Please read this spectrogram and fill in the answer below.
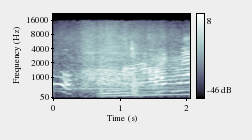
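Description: A long, drawn-out 'oh-hoh' of amazement (Thai 'โอ้โห', 'wow') in a low adult voice, rising slowly in pitch for nearly two seconds, with a breathy hiss under its first half.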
